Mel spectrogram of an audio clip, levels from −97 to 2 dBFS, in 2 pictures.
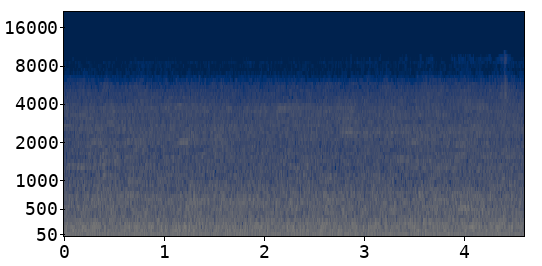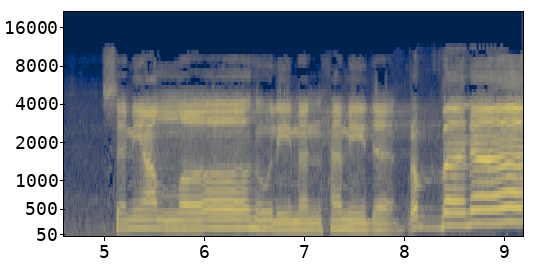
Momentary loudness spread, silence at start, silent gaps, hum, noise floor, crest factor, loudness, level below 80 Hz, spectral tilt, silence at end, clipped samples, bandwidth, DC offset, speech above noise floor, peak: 13 LU; 5 s; none; none; -51 dBFS; 20 dB; -17 LUFS; -60 dBFS; -4 dB/octave; 0 s; under 0.1%; 11.5 kHz; under 0.1%; 34 dB; 0 dBFS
